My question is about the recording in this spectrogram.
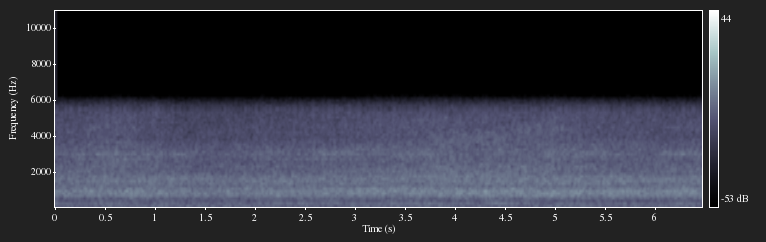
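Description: Steady, even roar of vehicle and road noise, with no siren or horn in it.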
